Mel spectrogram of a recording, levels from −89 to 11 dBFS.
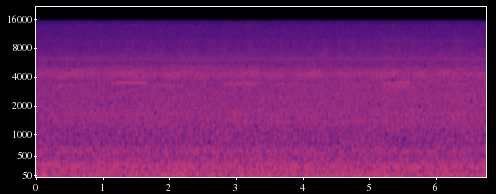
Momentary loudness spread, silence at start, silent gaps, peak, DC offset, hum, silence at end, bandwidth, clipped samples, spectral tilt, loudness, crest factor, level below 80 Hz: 1 LU; 0 s; none; -16 dBFS; under 0.1%; none; 0 s; 16 kHz; under 0.1%; -2.5 dB/octave; -26 LUFS; 12 dB; -40 dBFS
